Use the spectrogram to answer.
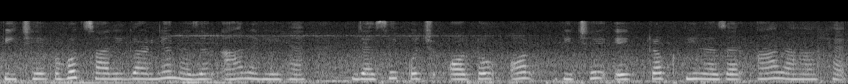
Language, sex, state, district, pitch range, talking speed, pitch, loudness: Hindi, female, Madhya Pradesh, Dhar, 235-260 Hz, 140 wpm, 250 Hz, -18 LUFS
